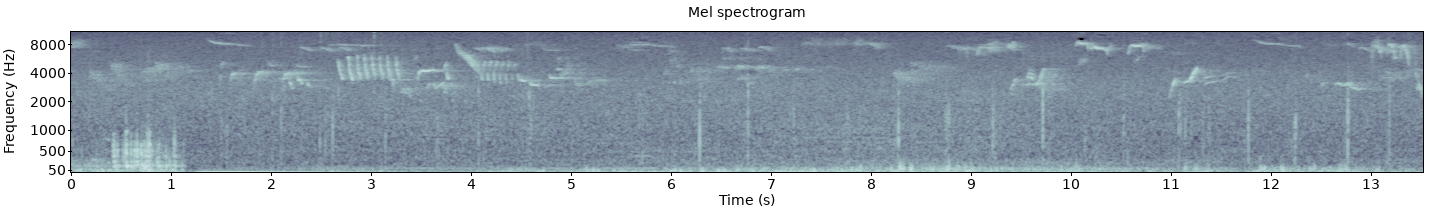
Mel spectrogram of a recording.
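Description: Several wild birds calling in scrub woodland: short high chirps and whistles scattered throughout, with a fast trill about three seconds in, over a low rumble on the handheld microphone.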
